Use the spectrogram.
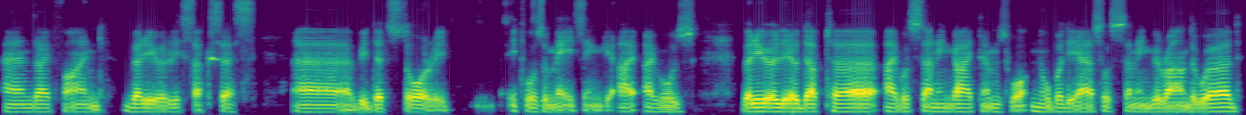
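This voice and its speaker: A man's voice: fairly low pitch, monotone, moderate pace, creaky, a little mellow, husky, dry recording. A man in his thirties from Hungary with a Hungarian accent, speaking English as a second language and telling his story as a podcast guest, often repeating words as he searches for them. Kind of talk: casual interview talk.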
